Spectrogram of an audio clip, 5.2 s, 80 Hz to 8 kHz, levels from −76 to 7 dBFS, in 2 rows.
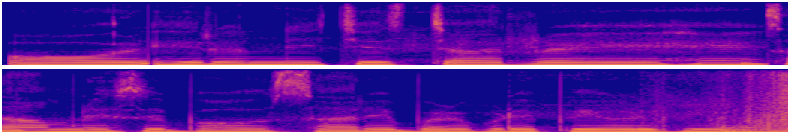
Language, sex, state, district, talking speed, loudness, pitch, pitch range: Hindi, female, Uttar Pradesh, Jyotiba Phule Nagar, 185 wpm, -19 LUFS, 230 Hz, 225-235 Hz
